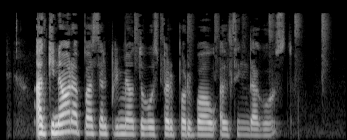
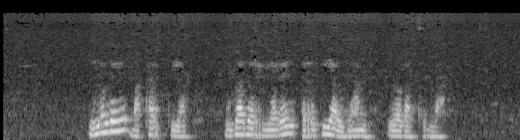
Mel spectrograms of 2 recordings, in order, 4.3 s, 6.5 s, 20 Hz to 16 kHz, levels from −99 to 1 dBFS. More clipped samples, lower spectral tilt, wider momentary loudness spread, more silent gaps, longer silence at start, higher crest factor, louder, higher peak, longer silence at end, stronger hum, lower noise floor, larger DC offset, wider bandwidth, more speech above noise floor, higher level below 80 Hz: neither; second, -5.5 dB/octave vs -9 dB/octave; first, 17 LU vs 13 LU; neither; second, 0.45 s vs 1.1 s; about the same, 24 dB vs 20 dB; about the same, -24 LUFS vs -22 LUFS; about the same, 0 dBFS vs -2 dBFS; second, 0.8 s vs 0.95 s; neither; about the same, -56 dBFS vs -55 dBFS; neither; about the same, 11.5 kHz vs 11.5 kHz; about the same, 32 dB vs 34 dB; second, -72 dBFS vs -56 dBFS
